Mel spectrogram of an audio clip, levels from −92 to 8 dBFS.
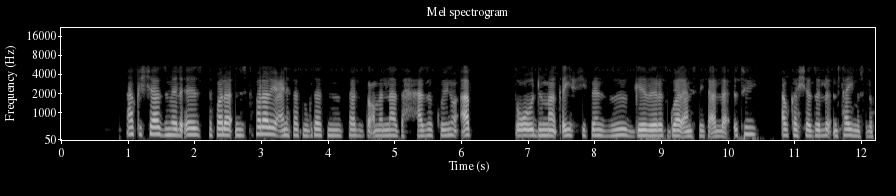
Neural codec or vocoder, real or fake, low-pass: none; real; 5.4 kHz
